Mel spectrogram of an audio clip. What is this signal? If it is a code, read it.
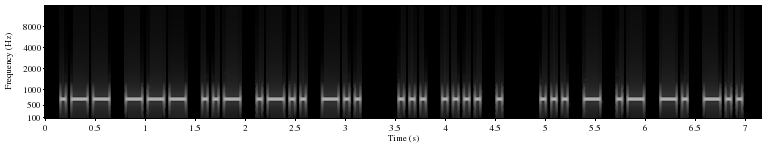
Morse code, heard as a keyed tone, about 22 wpm, 700 Hz. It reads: WOULD SHE STAND
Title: Sentences from Top 1000 Words - Review Part 3 - 22wpm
